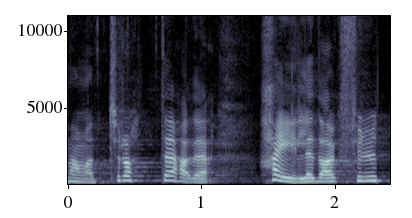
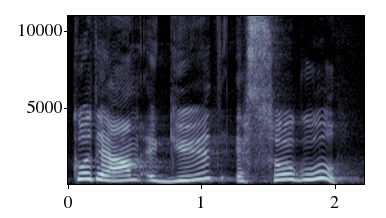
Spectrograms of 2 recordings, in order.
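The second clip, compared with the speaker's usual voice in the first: higher, slowing down in awe; amazed wonder; 5 semitones higher than usual. Retold or imitated. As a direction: believer stunned by an answered prayer, in awe. Marvelling at answered prayer.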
